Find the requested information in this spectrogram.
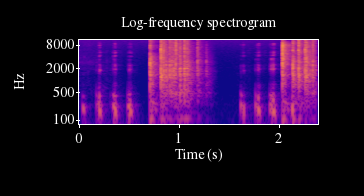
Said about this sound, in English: You take 6 points of psychic damage. Oh, come on. I know, I rolled 3 ones. What are the chances?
